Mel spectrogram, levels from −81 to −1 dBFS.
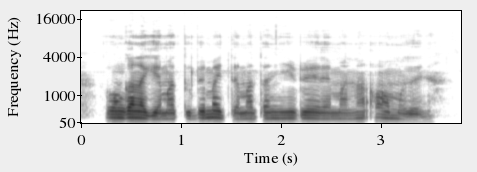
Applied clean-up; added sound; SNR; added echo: none; none; none; none.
